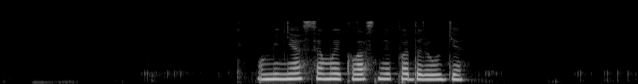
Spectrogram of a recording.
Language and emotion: Russian, positive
